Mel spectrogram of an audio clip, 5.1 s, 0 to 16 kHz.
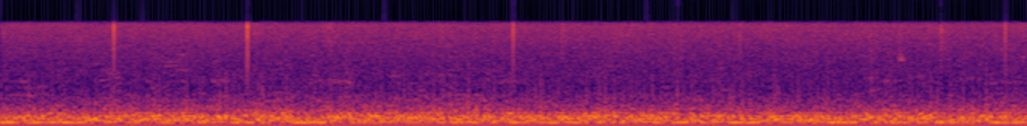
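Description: Steady cabin noise of a Boeing 767 in flight, heard from a window seat over the wing: jet engine drone and airflow as an even, low rumble.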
